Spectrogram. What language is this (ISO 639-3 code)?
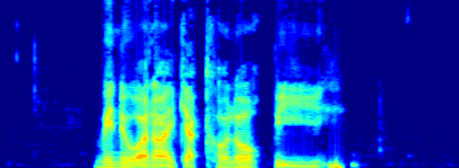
tha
